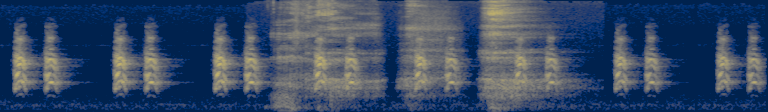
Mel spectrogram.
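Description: Mobile phone ringing with a dog-bark ringtone: pairs of short barks repeat about once a second, evenly timed. Two soft rustles are heard about three and five seconds in.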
